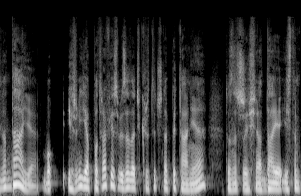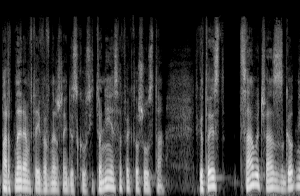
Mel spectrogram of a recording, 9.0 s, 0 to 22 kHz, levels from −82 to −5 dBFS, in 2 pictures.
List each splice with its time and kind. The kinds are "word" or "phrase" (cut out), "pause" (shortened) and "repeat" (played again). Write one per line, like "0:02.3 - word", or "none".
none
